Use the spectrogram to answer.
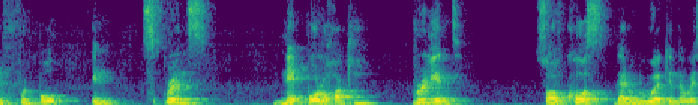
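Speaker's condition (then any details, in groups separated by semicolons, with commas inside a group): No condition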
